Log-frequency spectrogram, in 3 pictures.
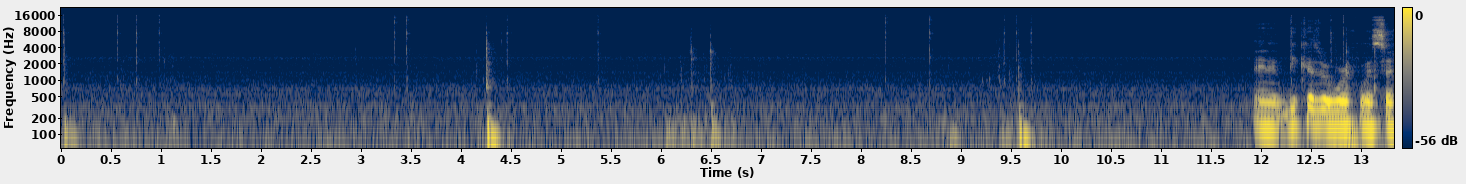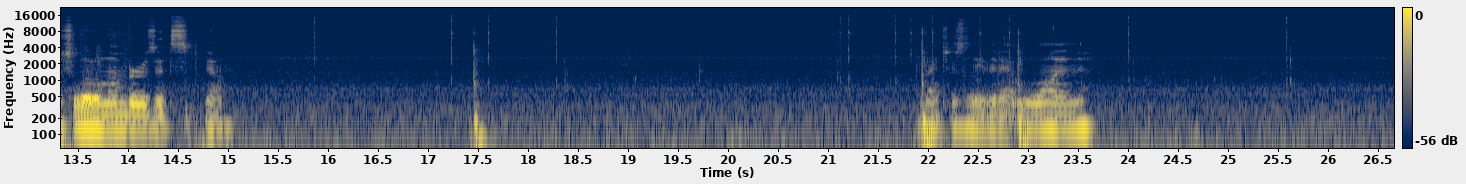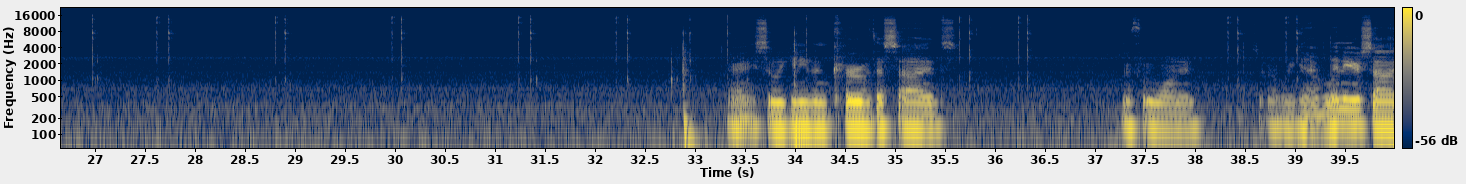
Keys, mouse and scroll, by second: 0.0 alt+middle click, 0.7 middle click, 3.3 click, 4.4 alt+middle click, 6.3 ctrl+z, 8.2 click, 9.4 middle click, 9.6-12.3 alt+middle drag, 12.6 middle click, 15.8-17.2 drag, 17.6 alt+middle click, 21.1 click, 21.6 middle click, 22.0 alt+middle click, 22.8-23.9 alt+middle drag, 25.5-26.9 drag, 27.6 click, 28.7 click, 29.9 click, 31.2 click, 32.2 click, 32.9 alt+middle click, 34.1 alt+middle click, 35.6 click, 36.2 click, 38.3 click, 38.9 click.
